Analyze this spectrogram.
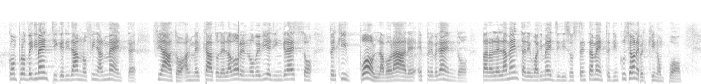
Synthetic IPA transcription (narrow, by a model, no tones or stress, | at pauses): kompɾovːed̪iment̪ikerːid̪anːofinalment̪e | fjaːt̪oʔa̰lmerkaːt̪od̪elːavɔːɾenːwɔveviːed̪iŋɡɾɛsːo | perk̟ipːwɔlːavoɾaːɾeʔepːɾeved̪ɛnd̪o | paɾalːelːament̪ead̪ekwat̪imɛd̪zːid̪isost̪ent̪ament̪oed̪ːiŋklusjɔːnepeɾk̟inːompwɔ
